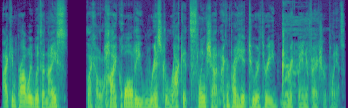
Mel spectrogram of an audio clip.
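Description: The podcast host, an architect by trade, talks briskly in a mid-range, slightly bright voice. His casual discussion is emphatic and peppered with rhetorical questions, recorded dry at studio quality.

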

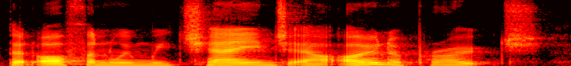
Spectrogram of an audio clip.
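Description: A woman, a therapist co-hosting a podcast. Her voice is very low for a woman. She speaks in a calm, measured, gently instructive way. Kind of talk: casual podcast chat.

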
